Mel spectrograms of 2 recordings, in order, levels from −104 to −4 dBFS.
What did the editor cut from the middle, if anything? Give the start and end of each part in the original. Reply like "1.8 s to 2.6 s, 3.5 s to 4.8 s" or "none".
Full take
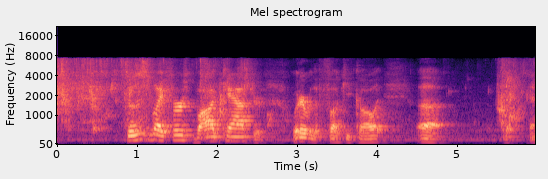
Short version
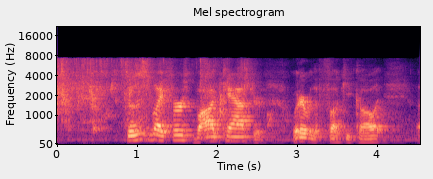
none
